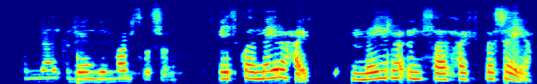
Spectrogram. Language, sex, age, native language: Icelandic, other, 18-19, Icelandic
